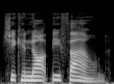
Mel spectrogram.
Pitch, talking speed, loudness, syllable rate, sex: 175 Hz, 210 wpm, -15 LUFS, 4.8 syllables/s, female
